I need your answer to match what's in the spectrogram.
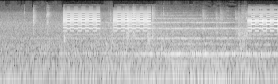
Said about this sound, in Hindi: अभिजीत का फोन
